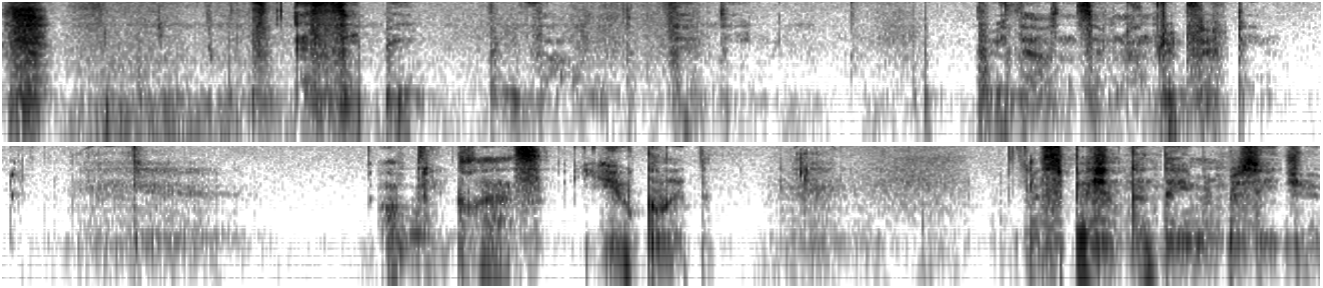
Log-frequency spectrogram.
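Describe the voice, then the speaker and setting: Whispering at a very slow pace, a man pauses long and often, with big swings in loudness. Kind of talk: ASMR bedtime reading. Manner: soft-spoken.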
